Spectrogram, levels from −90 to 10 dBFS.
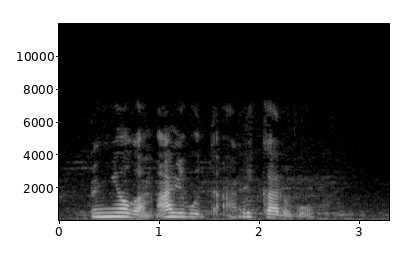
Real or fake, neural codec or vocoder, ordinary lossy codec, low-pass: real; none; Opus, 64 kbps; 7.2 kHz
